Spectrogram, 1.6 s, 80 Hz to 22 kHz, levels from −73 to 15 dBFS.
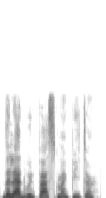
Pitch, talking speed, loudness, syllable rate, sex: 225 Hz, 225 wpm, -19 LUFS, 5.1 syllables/s, female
